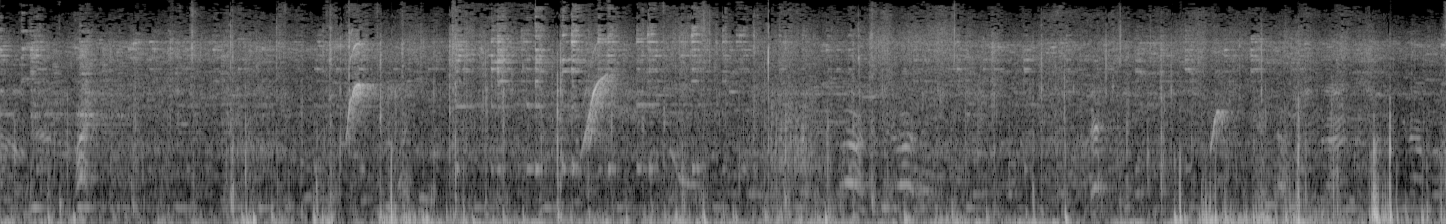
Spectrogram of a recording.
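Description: A migrating herd of sheep, goats and pack animals moving over a rocky trail: hooves knocking irregularly on stones, with a few short rising calls.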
